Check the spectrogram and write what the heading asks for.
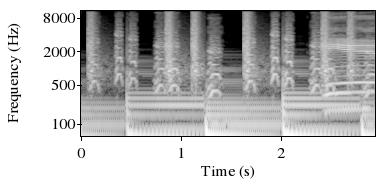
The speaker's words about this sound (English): We'll just fill out the rest of the 30 seconds with this dog song.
